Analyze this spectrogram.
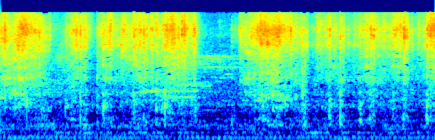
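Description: Metal spoon stirring flour into a wet batter in a stainless steel bowl: soft, irregular scraping and light clinking against the bowl, with a short pause about two seconds in.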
